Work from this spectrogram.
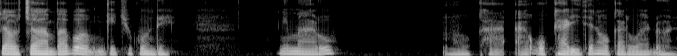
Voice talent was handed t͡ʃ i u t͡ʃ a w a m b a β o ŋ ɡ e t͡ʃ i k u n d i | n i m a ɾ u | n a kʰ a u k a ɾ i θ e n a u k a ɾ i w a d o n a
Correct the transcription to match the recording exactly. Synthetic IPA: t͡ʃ a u t͡ʃ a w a m b a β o ŋ ɡ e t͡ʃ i k u n d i | n i m a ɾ u | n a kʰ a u k a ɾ i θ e n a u k a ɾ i w a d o n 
